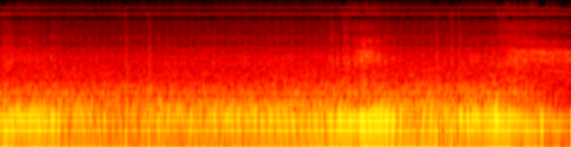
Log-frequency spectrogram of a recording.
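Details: Old Army skid generator with Willys engine and electric fuel pump, running on a carburetor prime: low, uneven thumping with irregular firing that sags and fades; suspected fuel starvation from a blocked carburetor.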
